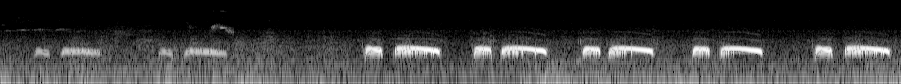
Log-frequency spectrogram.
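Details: Gù-style cooing of a spotted dove, used to excite caged birds: short low hollow two-part coos repeated about once a second, getting louder toward the end. Faint bird chirps are heard early on.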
